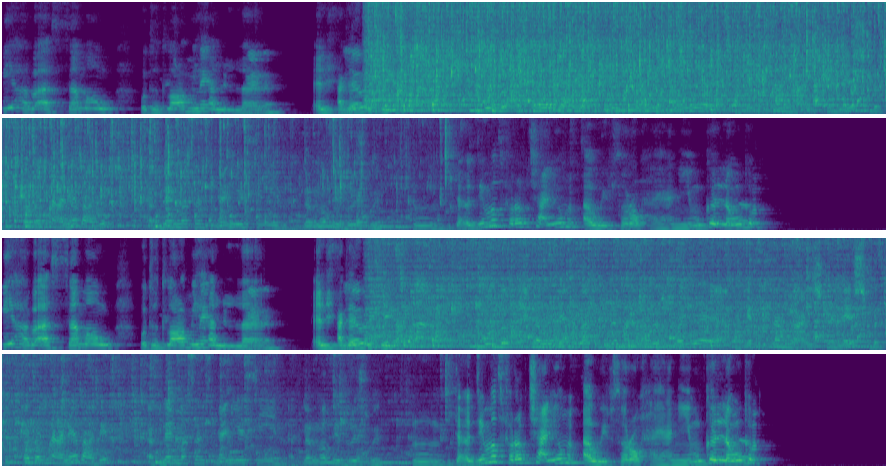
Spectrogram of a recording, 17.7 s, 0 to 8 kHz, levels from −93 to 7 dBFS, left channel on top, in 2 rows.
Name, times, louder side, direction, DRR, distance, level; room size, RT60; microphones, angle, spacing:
voice 1, 0.0-2.7 3.1-4.0 12.9-16.4, right 6 dB, 70° right, 0.4 m, -34 dB
voice 2, 1.8-2.1 2.4-2.8 3.4-4.3 4.7-12.6 16.2-16.3, right 2 dB, 10° right, 0.5 m, -40 dB
Toilet flush / Trickle dribble, 3.6-13.3 15.1-15.2, left 5 dB, 55° left, 0.8 m, -34 dB
4.9 x 4.7 x 6.1 m
head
